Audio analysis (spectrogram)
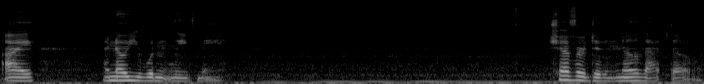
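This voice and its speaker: A woman performs a big, strong goth girlfriend in an ASMR roleplay, doting and unhinged. Her voice sits fairly low and she speaks very slowly and haltingly, with menace under the sweetness. There is some noise behind her. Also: steady tone, vocal fry, dark tone. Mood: tender, anxious. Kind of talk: intimate ASMR roleplay monologue.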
